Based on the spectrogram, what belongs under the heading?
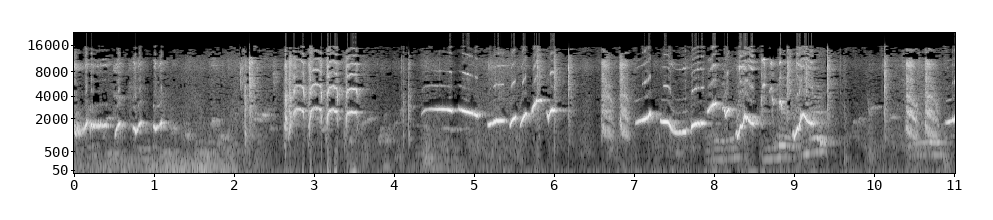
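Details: Borneo white-rumped shama in full lure song meant to provoke birds into singing: loud, varied whistled phrases with rising and falling slurs, sharp high strokes and quick note runs, separated by short pauses.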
